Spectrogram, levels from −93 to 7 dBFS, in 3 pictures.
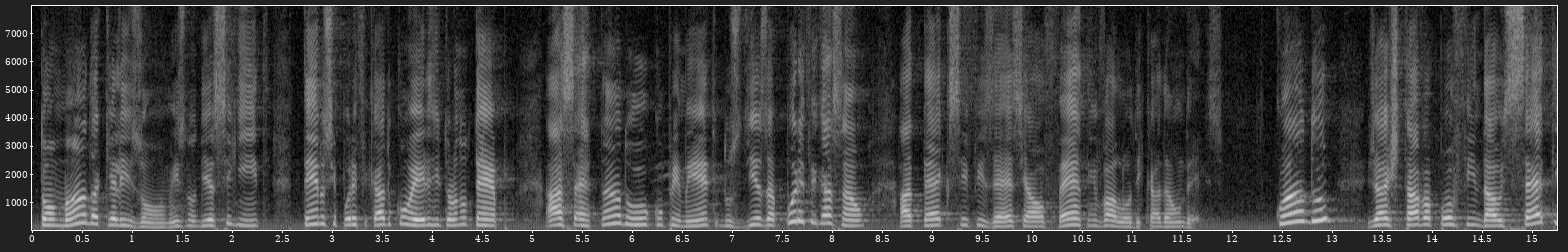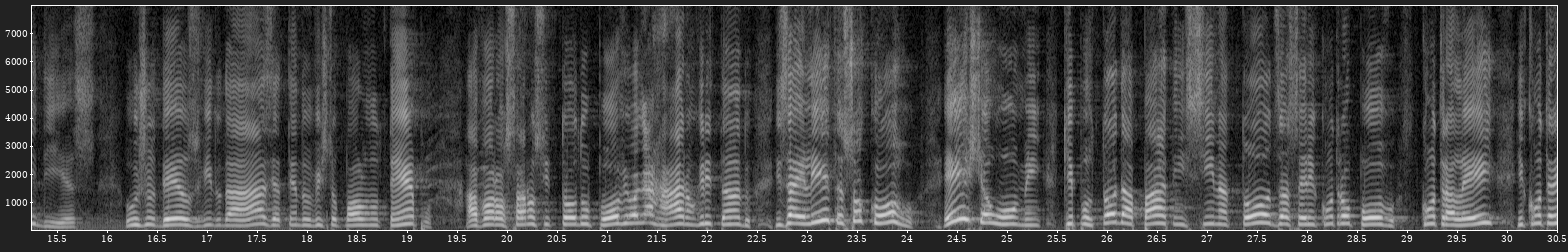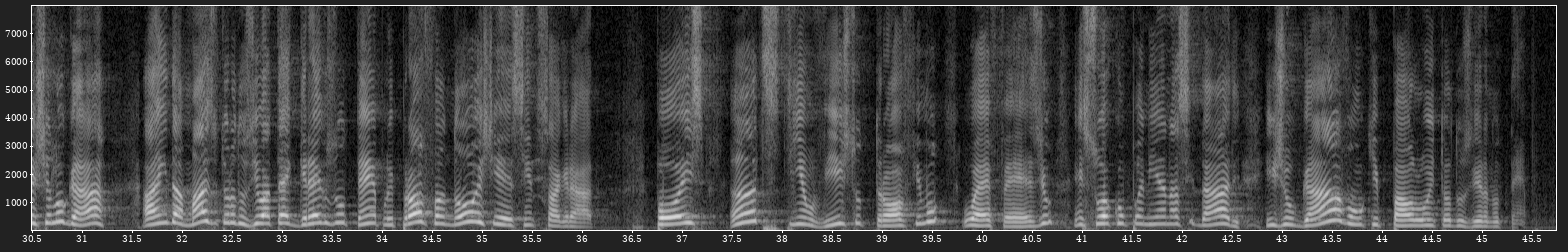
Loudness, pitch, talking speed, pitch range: -22 LUFS, 230 Hz, 150 wpm, 200-265 Hz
